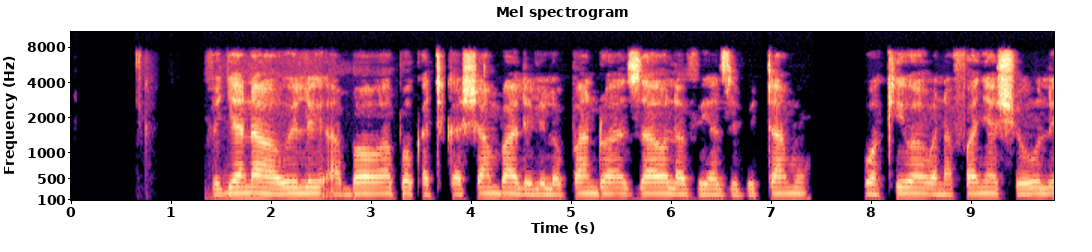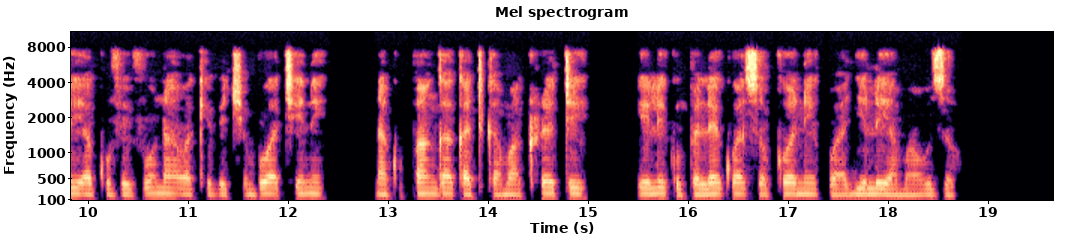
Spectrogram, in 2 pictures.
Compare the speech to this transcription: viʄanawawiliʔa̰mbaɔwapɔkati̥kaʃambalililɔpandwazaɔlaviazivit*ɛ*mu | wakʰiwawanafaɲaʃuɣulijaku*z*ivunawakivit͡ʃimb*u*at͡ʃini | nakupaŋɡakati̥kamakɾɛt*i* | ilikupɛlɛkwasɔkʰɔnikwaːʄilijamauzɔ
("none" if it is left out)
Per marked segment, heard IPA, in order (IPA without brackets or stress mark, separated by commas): a, v, u, i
